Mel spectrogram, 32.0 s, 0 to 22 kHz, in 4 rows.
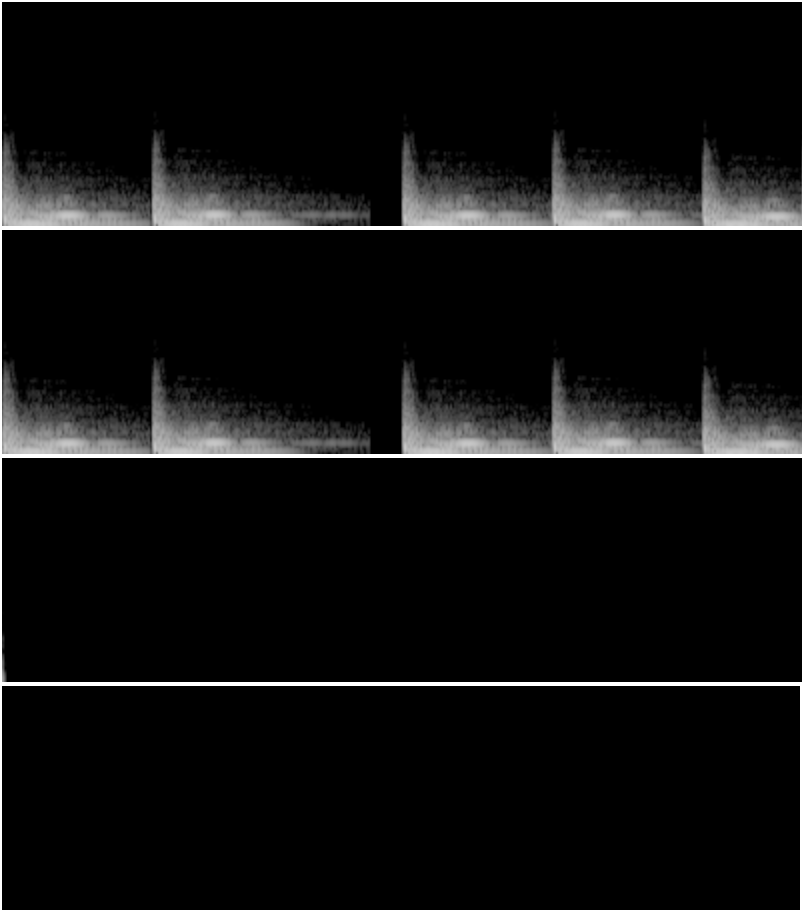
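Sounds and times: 
120 BPM F minor bass loop: 0:00.0 - 0:02.8, 0:04.0 - 0:10.8, 0:12.0 - 0:16.0.

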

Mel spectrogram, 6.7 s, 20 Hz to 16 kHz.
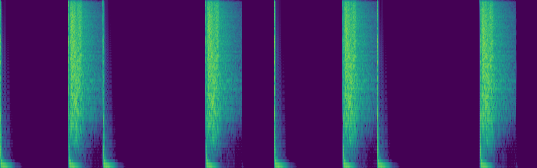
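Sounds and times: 
dubstep kick drum loop: 0:00.0 - 0:00.3, 0:00.9 - 0:01.5, 0:02.6 - 0:02.8, 0:03.4 - 0:03.7, 0:04.3 - 0:05.0, 0:06.0 - 0:06.2
dubstep clap loop: 0:00.9 - 0:01.3, 0:02.6 - 0:03.0, 0:04.3 - 0:04.7, 0:06.0 - 0:06.5.

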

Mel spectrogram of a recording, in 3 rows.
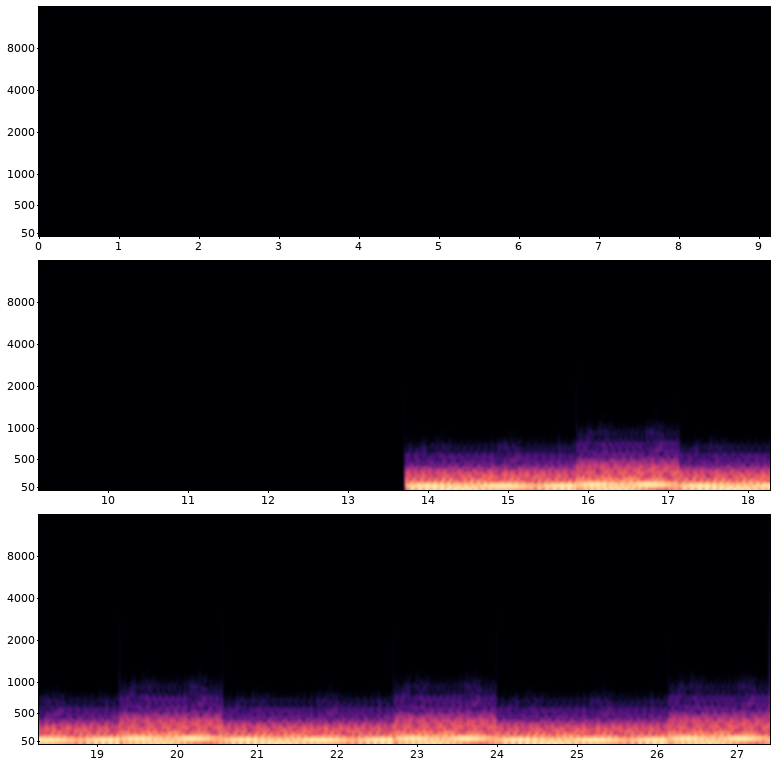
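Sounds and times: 
140 BPM C# minor bass: 0:13.7 - 0:27.4.

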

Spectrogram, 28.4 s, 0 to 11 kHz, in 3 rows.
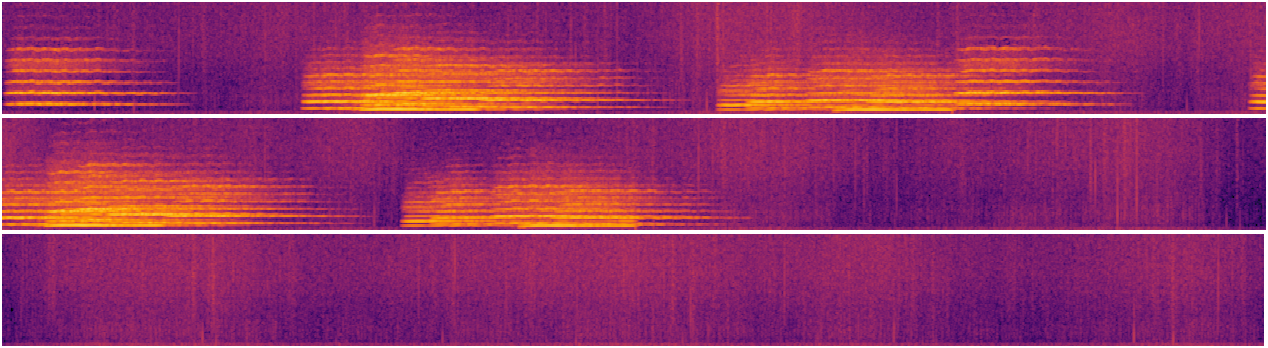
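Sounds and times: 
flute loop in F minor: 0:00.0 - 0:01.2, 0:02.3 - 0:04.8, 0:05.4 - 0:08.3, 0:09.4 - 0:14.8.

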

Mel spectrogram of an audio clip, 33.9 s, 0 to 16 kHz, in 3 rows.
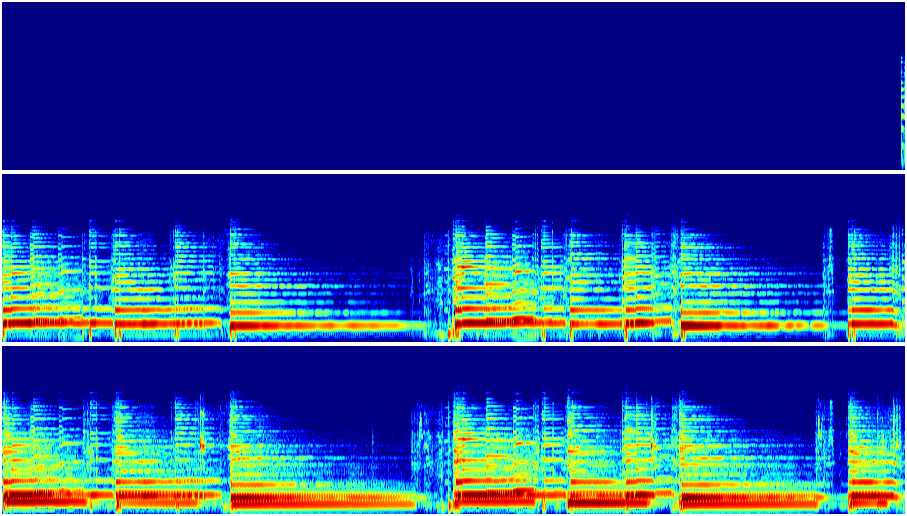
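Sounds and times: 
C minor lead guitar loop: 0:11.2 - 0:33.8.

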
